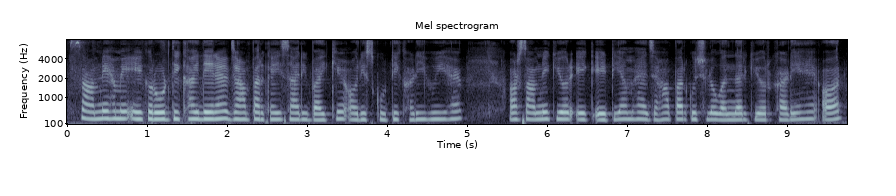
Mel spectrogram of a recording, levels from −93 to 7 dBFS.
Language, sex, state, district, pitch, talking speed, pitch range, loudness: Hindi, female, Uttar Pradesh, Etah, 230 Hz, 220 wpm, 220-240 Hz, -26 LUFS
